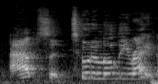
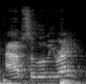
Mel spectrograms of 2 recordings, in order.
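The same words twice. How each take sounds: First: "absolutely" drawn out slowly, high-pitched; playful emphatic agreement. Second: Said in the usual way. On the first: Real, not acted. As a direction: stretch "absolutely" with playful extra syllables, higher. Playfully stretched repeat of agreement.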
